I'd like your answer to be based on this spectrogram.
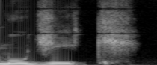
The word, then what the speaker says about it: Mogeek: And the two winners are, this is really the best one, Mojik. Now, this name alone ensures that they'll always stay obscure, but it's spelled M-O-G-E-E-K, okay?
